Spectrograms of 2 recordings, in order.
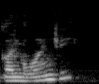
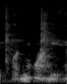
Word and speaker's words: Glenmorangie: Oh, excuse me, Glenmorangie. I first learned it under the wrong pronunciation, so I still say Glenmorangie, unfortunately.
